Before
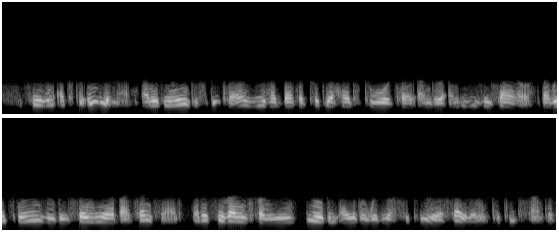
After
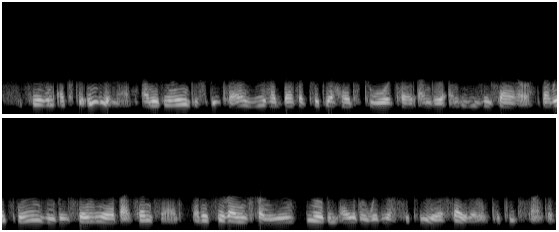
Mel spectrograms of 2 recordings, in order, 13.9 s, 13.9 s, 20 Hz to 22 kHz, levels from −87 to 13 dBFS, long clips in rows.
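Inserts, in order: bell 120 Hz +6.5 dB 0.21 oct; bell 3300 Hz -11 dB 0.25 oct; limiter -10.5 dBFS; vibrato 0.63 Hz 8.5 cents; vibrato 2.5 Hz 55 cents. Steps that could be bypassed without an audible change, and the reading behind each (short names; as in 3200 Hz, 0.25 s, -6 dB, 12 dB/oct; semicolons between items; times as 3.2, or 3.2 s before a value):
bell 120 Hz: input band starts at 240 Hz; bell 3300 Hz: input band ends at 1000 Hz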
